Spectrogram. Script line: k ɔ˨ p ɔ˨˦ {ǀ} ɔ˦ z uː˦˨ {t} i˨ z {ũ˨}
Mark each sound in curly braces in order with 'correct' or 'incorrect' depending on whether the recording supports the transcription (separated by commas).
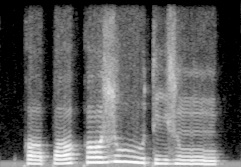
incorrect, correct, correct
